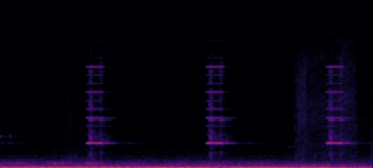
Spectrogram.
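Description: A ship's alarm in a video game gives three short, high, bright beeps about a second apart, sounding over a steady low engine drone.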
